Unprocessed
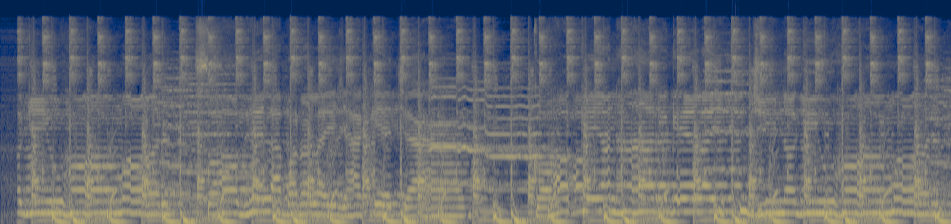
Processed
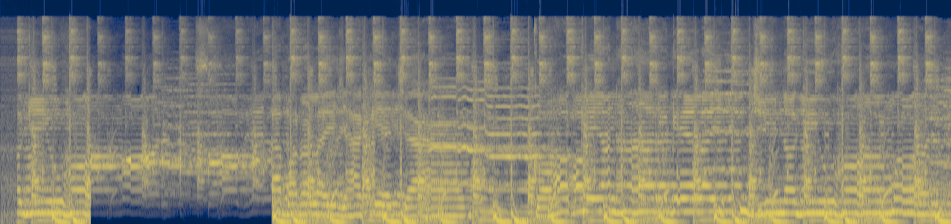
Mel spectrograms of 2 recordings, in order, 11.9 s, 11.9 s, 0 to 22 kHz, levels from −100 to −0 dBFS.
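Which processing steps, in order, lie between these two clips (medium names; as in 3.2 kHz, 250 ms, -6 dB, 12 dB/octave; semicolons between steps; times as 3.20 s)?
1.12–3.40 s: ladder high-pass 1.1 kHz, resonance 80%; loudness maximiser +25 dB; trim -6.5 dB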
